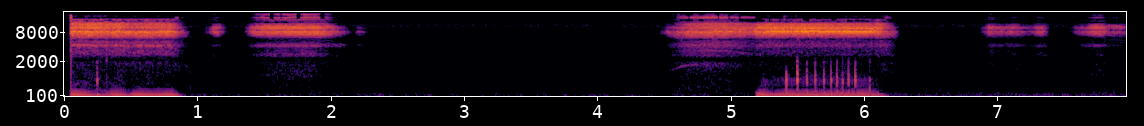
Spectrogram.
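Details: French bulldog snoring: two loud rasping snores, each about a second long with a deep buzzing rumble and strong hiss, separated by several seconds of quiet breathing.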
